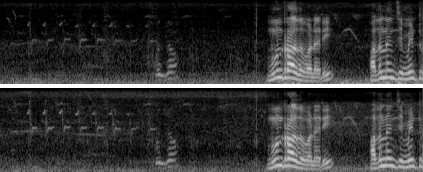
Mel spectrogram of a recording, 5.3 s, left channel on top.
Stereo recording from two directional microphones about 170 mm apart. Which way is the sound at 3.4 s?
35° left (ahead or behind).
